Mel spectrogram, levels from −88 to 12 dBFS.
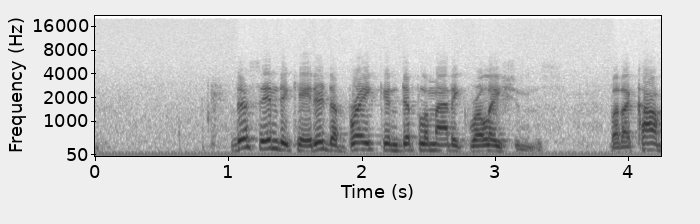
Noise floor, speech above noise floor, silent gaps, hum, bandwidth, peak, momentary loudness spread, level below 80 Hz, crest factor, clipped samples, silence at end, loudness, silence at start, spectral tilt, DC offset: -37 dBFS; 24 dB; none; none; 19.5 kHz; -2 dBFS; 9 LU; -40 dBFS; 14 dB; under 0.1%; 0 s; -13 LUFS; 0.05 s; -7.5 dB/octave; under 0.1%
